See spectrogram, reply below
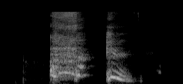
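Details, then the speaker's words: Adult woman who has been coughing non-stop, with her voice affected, gives two harsh, noisy cough bursts followed by faint throat noise: a persistent cough. "Uh, sorry about my voice. I've been coughing non-stop and it's I wasn't supposed to speak"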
